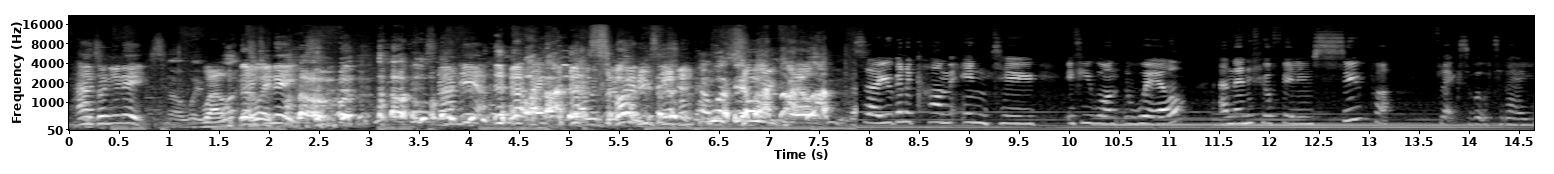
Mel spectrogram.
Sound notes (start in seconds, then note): 3.2 group laughing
